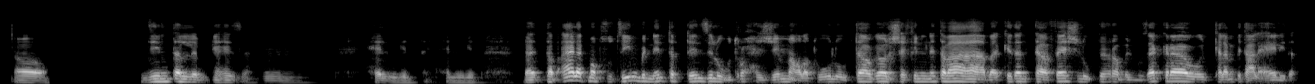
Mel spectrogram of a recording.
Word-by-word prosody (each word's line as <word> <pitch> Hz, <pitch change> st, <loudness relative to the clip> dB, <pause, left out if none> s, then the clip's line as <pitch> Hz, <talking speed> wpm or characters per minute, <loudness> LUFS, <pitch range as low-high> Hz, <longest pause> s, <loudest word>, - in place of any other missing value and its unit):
آه، 95 Hz, -2 st, +1 dB, 0.9 s
دي 120 Hz, +6 st, -2 dB
أنت 130 Hz, 0 st, -1 dB
اللي 120 Hz, -3 st, +3 dB
مجهزها، 100 Hz, -6 st, -11 dB
إمم 90 Hz, -3 st, -20 dB, 0.7 s
حلو 90 Hz, -3 st, -7 dB
جدًا، 80 Hz, 0 st, -17 dB
حلو 80 Hz, -1 st, -16 dB
جدًا، 80 Hz, 0 st, -16 dB, 0.4 s
آآ 105 Hz, -, +4 dB
طَب 110 Hz, 0 st, 0 dB
أهلك 185 Hz, +1 st, +5 dB
مبسوطين 160 Hz, +9 st, -1 dB
بإن 150 Hz, -3 st, -3 dB
أنت 150 Hz, +2 st, -2 dB
بتنزل 145 Hz, -1 st, -2 dB
وبتروح 105 Hz, -5 st, -6 dB
الGym 110 Hz, +4 st, -4 dB
على -, -, -1 dB
طول 125 Hz, +2 st, -7 dB
وبتاع 120 Hz, +3 st, 0 dB
وكده، 130 Hz, +2 st, +1 dB
والّا 135 Hz, -, +5 dB
شايفين 115 Hz, +4 st, -4 dB
إن 130 Hz, -, -5 dB
أنت 135 Hz, -, -3 dB
بقى 130 Hz, -4 st, +5 dB
بقى 110 Hz, -, 0 dB
كده 135 Hz, +1 st, 0 dB
أنت 135 Hz, 0 st, -2 dB
فاشل 140 Hz, +3 st, +1 dB
وبتهرب 125 Hz, -1 st, -6 dB
من 115 Hz, -, -11 dB
المذاكرة 140 Hz, +7 st, +5 dB
والكلام 115 Hz, -3 st, -2 dB
بتاع -, -, -3 dB
الأهالي 105 Hz, -1 st, -4 dB
ده؟ -, -, -15 dB
120 Hz, 180 wpm, -22 LUFS, 105-135 Hz, 0.9 s, أهلك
